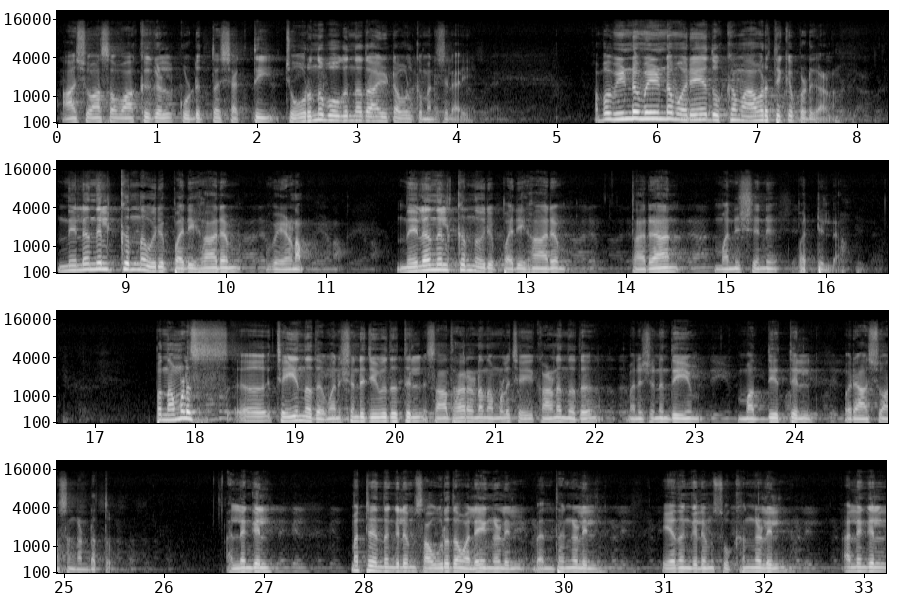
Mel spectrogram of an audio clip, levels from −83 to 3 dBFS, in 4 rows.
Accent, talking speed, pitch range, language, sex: native, 80 wpm, 115-150 Hz, Malayalam, male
